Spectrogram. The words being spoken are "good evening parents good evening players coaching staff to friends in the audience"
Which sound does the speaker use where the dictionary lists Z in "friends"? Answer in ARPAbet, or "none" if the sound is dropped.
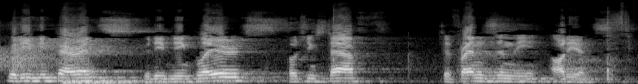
Z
